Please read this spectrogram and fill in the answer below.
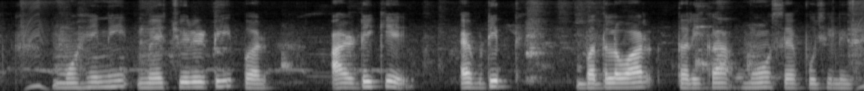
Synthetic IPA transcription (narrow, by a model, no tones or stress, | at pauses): moːɦinimeːt͡ʃuɾɪʈipəɾ | aːɾɖike | ɛbɖɪt̪ | bəd̪lwaːɾt̪əɾiːkamõsepuːt͡ʃʰleː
